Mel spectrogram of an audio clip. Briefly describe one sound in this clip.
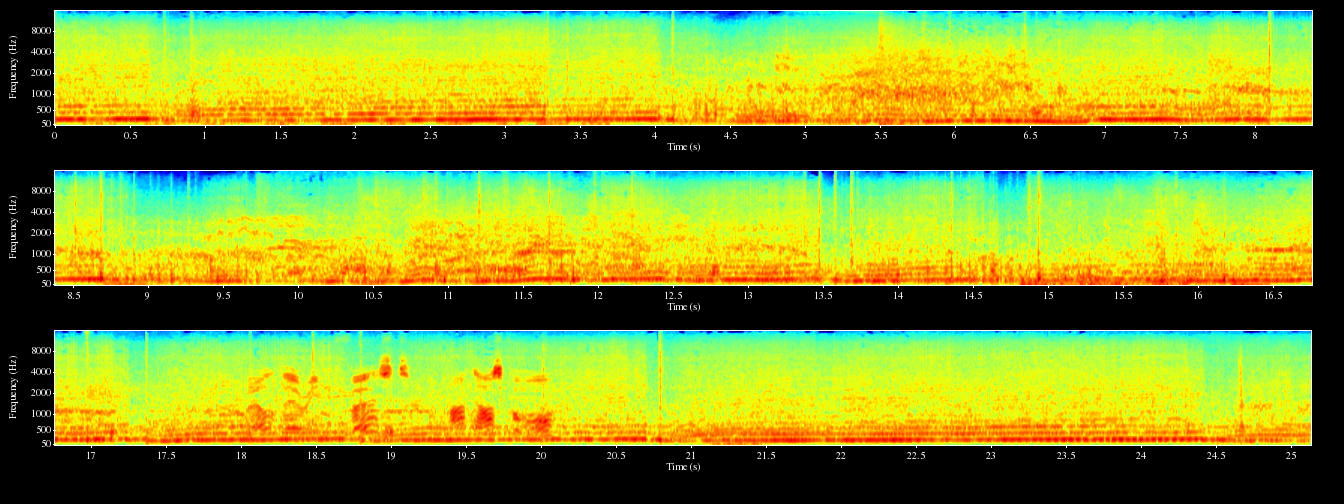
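A racing car engine roars and shifts through gears.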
